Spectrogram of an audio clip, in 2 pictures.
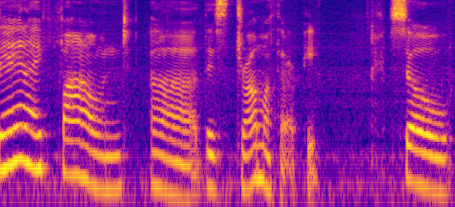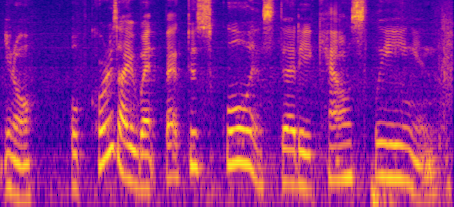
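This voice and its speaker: A woman with a Korean accent speaks very slowly at a fairly low pitch. Her pitch swings very widely, with noticeable background noise around her. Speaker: drama therapist. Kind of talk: interview. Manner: hesitant, many fillers.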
